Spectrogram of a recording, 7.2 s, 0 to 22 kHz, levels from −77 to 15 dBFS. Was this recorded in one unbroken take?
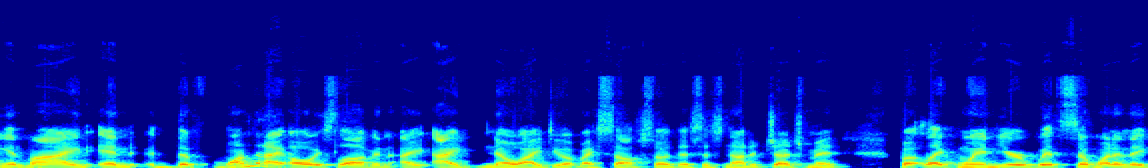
yes; 0 cuts

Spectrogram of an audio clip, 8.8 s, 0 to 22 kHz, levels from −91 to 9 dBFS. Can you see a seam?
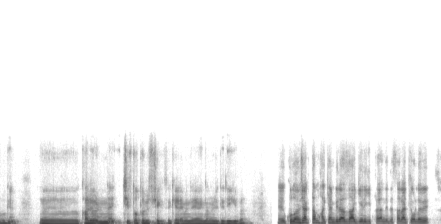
yes; 1 cut; at 5.4 s

